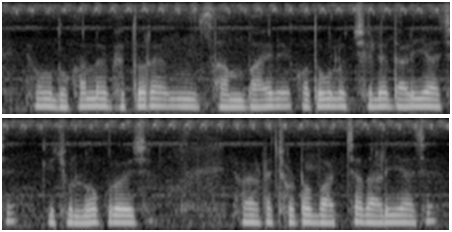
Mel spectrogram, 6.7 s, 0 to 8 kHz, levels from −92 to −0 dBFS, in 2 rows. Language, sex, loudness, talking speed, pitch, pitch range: Odia, male, -33 LUFS, 160 wpm, 145 Hz, 140-150 Hz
